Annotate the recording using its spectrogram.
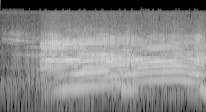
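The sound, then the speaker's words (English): A cow lying on its side in a field lets out one long, loud moo that starts abruptly and holds steady for about two seconds, with no other voices present. “In the field, the cow lying on its side begins to stir.”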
